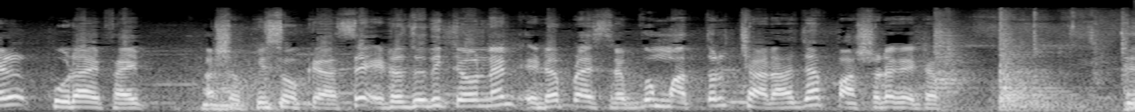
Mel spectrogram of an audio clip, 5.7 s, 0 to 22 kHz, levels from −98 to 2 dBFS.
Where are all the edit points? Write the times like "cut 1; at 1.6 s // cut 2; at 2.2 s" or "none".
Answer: cut 1; at 0.9 s // cut 2; at 4.7 s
